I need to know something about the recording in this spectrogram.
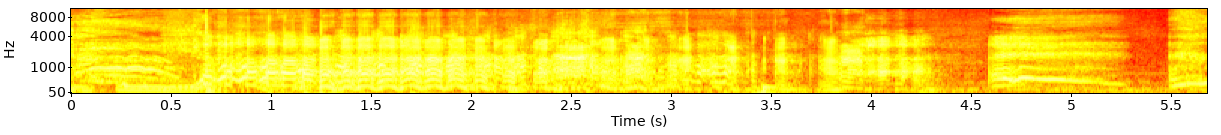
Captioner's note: laughter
